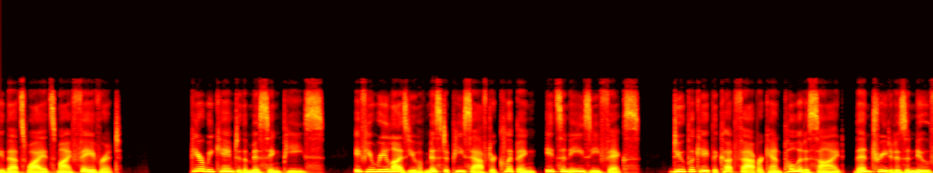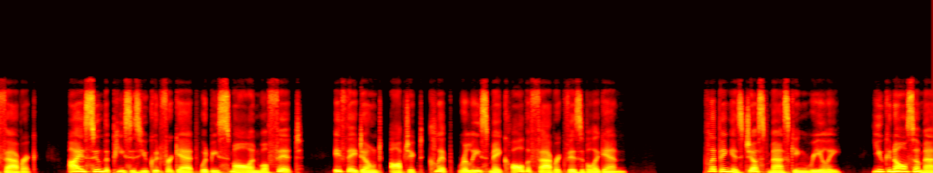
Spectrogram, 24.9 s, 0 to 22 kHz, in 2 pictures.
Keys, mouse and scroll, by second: 0.6 click, 2.2-2.6 ctrl+scroll, 3.5 click, 5.3 ctrl+d, 5.9 click, 9.0 click, 10.8 click, 12.7 ctrl+z, 13.6 click, 19.2 click, 20.9 shift+click, 24.6 click.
